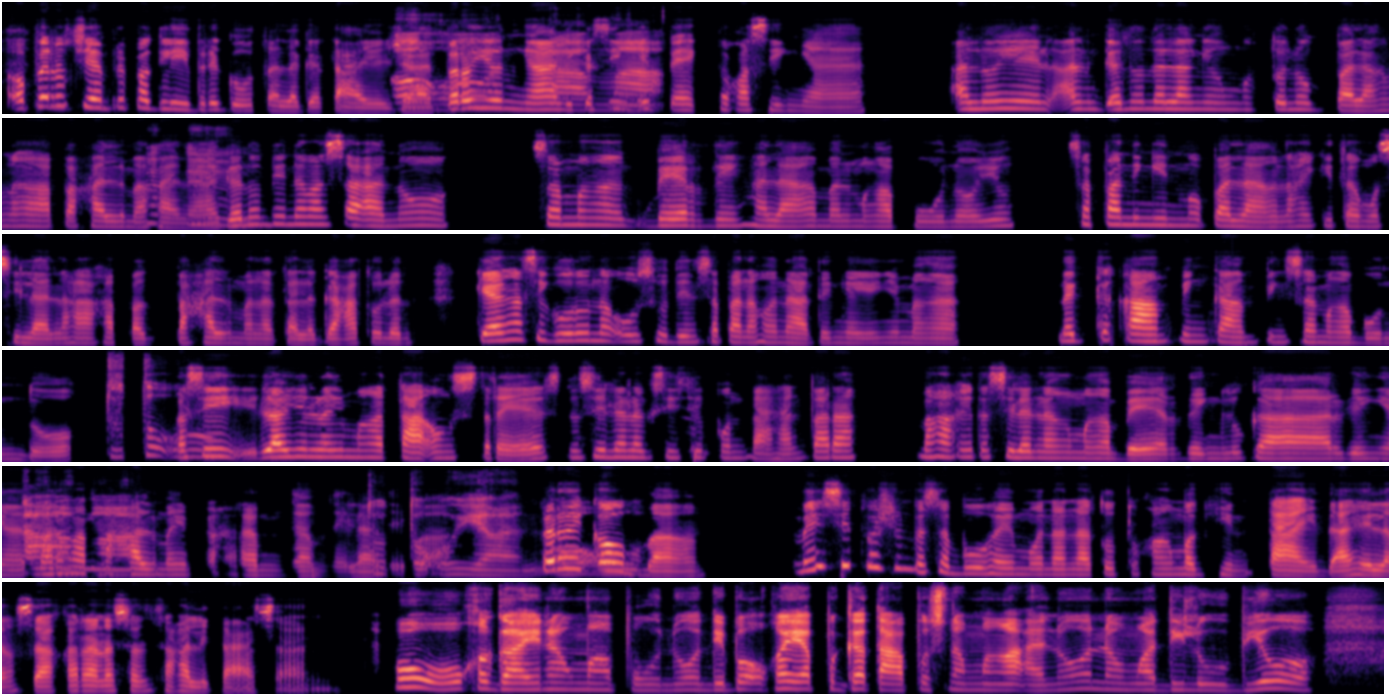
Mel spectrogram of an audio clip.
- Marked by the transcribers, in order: wind
- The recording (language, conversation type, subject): Filipino, podcast, Ano ang pinakamahalagang aral na natutunan mo mula sa kalikasan?
- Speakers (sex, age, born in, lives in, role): female, 40-44, Philippines, Philippines, host; female, 55-59, Philippines, Philippines, guest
